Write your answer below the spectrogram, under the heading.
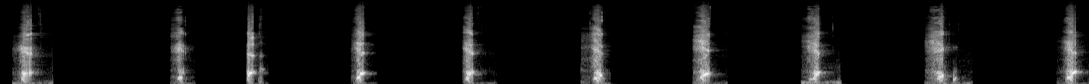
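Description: Ten short, sharp hiccup sounds, roughly one a second, each an abrupt catching gulp in silence; a run of repetitive hiccups.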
